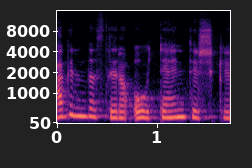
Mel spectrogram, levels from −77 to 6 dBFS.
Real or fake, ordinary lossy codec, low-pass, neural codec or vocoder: fake; Opus, 32 kbps; 14.4 kHz; autoencoder, 48 kHz, 128 numbers a frame, DAC-VAE, trained on Japanese speech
